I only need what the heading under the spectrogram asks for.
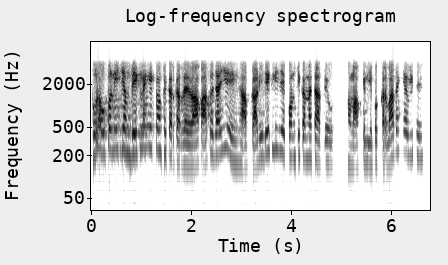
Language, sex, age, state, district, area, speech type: Hindi, male, 30-45, Madhya Pradesh, Gwalior, urban, conversation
